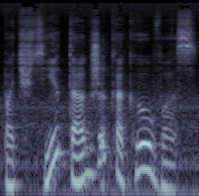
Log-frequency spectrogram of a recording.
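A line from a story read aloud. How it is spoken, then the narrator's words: Calm explanation. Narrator (Russian): спокойно пояснил мэтр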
